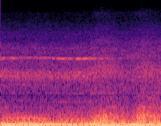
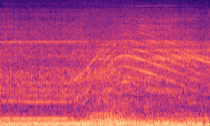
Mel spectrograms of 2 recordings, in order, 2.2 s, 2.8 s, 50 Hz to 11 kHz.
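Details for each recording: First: Car first start after the project was finished. Initially idled a bit high, possibly something stuck slightly open; now settled. Deep, steady idle with even firing and no stumble or miss. Running smoothly; cracked, corroded exhaust pipe noted. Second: Car with a just-finished engine job, revving: a loud screech rising and falling with each rev. It persisted after about 10 minutes of bleeding; the power steering pump is suspected bad, and a spare pump from the old engine is available.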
